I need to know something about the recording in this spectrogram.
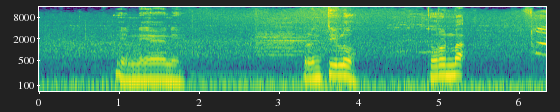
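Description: Car horns honk loudly in long blasts.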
